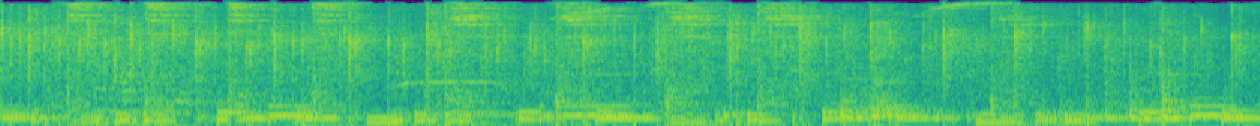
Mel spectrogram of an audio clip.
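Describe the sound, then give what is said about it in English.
An audience claps unevenly and half-heartedly, scattered hand claps blending into a steady wash over a low, sustained musical backing that fills the whole stretch. “Your clapping is weak.”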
